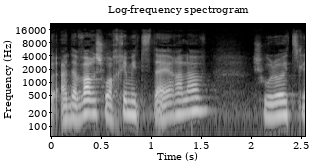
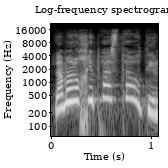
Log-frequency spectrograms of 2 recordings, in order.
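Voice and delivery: the plea pushed much higher and louder on לא; rising plea; 13 semitones higher, 5 dB louder than usual. Retold or imitated. Daughter pressing her father for answers, a higher, louder plea. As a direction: break upward, demanding on לא. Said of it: "מבקשת ממנו תשובות".

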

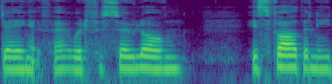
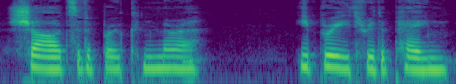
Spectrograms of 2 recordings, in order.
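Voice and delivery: ordinary delivery

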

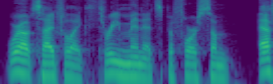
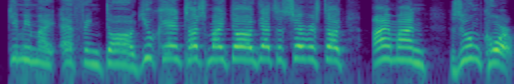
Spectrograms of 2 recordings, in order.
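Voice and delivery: high, loud outraged woman; retold angry yelling; 14 semitones higher, 5 dB louder than usual. Dog owner yelling at police for her dog, high mock yell. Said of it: "And she's yelling at us".

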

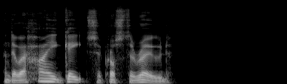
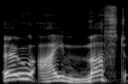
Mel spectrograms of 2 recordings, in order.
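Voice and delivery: mocking; 10 semitones higher, 5 dB louder, much slower than usual. Colon mocking "must.

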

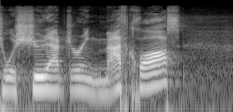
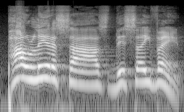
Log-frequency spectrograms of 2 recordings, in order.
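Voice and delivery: mock gun-rights advocate; 3 semitones higher, 5 dB louder than usual. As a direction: parody an American gun believer, starting at full indignant volume. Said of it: "all these people being like".

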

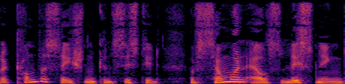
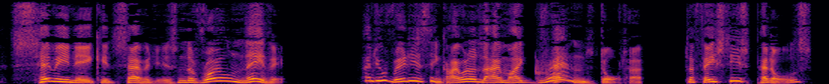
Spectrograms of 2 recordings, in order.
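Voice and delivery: higher, louder scornful matriarch; scornful grandmother; 8 semitones higher, 5 dB louder than usual. Acted. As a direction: turn his words back at him. Grandmother mocks his list.

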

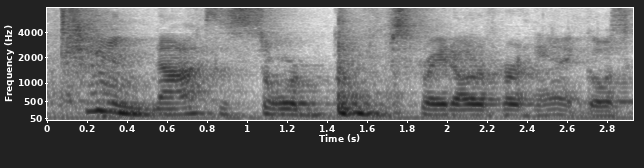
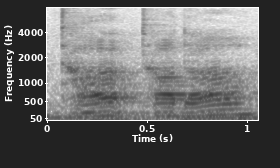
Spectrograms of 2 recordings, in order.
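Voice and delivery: awkward ta-da; 4 semitones lower, 5 dB quieter than usual. Acted. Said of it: "Looking at you really awkward".

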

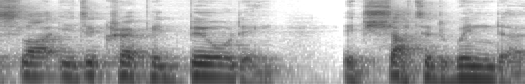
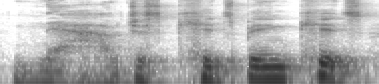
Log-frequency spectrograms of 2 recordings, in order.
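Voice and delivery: soft whispered reassurance; 6 semitones lower, 3 dB quieter, much slower than usual. Acted. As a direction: hush it kindly, slowly. Neighbour softly reassures mother.

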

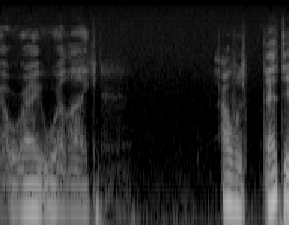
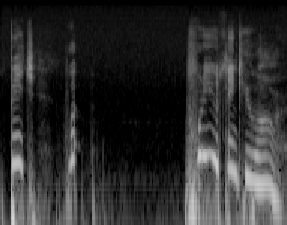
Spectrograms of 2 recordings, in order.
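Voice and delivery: indignant outburst. Retold or imitated. Neighbor told him to slow down.

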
